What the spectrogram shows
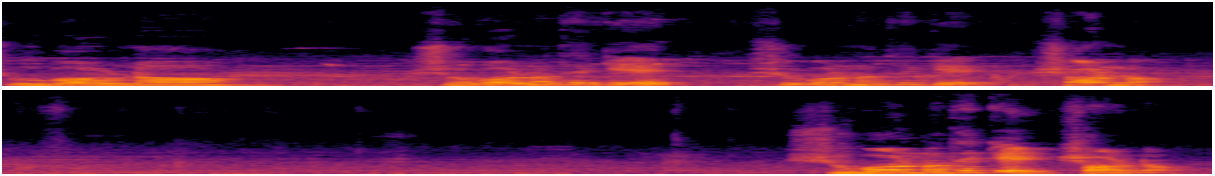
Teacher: বাদ পড়েছে আসলে এই যে বয়ের সাথে যে অটা ছিল মাঝখান থেকে, এইটা বাদ পড়েছে। তাহলে সুবর্ণ থেকে স্বর্ণ, স্বরধ্বনি লোপ পেয়েছে, তাহলে এটার নাম হলো স্বরলোপ।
